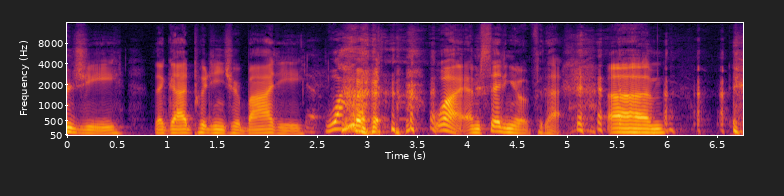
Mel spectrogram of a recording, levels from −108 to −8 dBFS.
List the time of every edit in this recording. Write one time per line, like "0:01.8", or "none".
0:02.6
